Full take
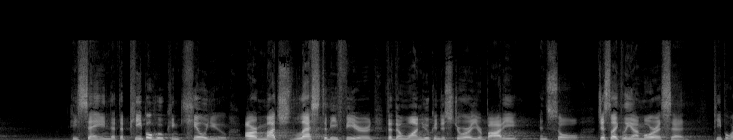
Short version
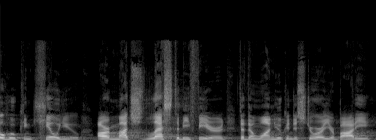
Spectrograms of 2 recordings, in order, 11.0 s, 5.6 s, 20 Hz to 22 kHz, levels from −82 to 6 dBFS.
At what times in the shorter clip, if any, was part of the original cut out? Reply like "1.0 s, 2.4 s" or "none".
none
